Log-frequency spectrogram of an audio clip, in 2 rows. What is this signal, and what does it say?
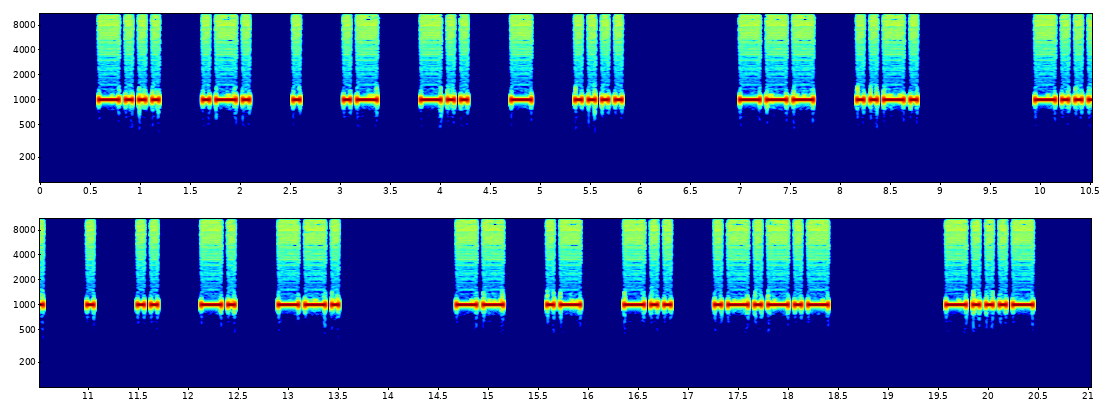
Morse code, heard as a keyed tone, about 18 wpm, spaced as for 12 wpm, 1000 Hz. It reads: BREADTH OF BEING MAD. <BT>
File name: qotdfiles / 12wpm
